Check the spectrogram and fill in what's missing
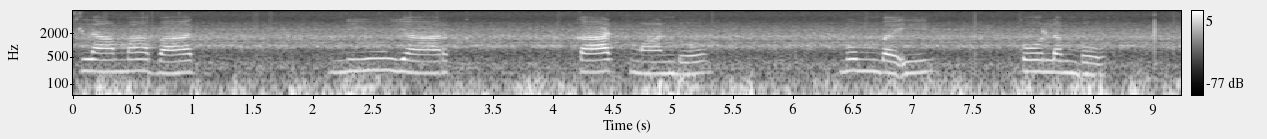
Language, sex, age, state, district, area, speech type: Urdu, female, 18-30, Delhi, South Delhi, urban, spontaneous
